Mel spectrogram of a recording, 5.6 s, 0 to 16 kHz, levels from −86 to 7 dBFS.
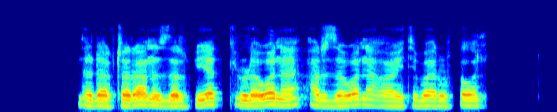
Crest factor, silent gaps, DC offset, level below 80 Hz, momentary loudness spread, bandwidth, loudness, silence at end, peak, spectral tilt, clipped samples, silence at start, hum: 16 dB; 2.23-2.27 s; under 0.1%; -72 dBFS; 8 LU; 7.4 kHz; -23 LUFS; 0.75 s; -6 dBFS; -8 dB/octave; under 0.1%; 0.8 s; none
